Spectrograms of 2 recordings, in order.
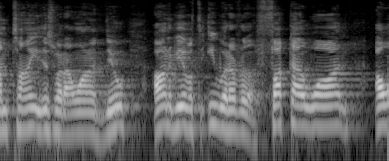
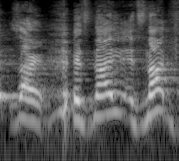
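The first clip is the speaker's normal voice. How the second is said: high giggling through the words; can't stop laughing; 11 semitones higher than usual. Real, not acted. Streamer laughing at a banned chatter, high giggles. Cracking up at appeal.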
